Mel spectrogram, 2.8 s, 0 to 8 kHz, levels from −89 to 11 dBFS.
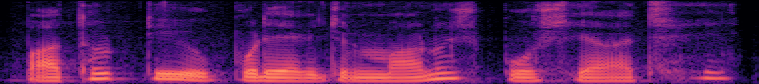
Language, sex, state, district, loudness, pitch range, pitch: Bengali, male, West Bengal, Cooch Behar, -19 LUFS, 115-190 Hz, 125 Hz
